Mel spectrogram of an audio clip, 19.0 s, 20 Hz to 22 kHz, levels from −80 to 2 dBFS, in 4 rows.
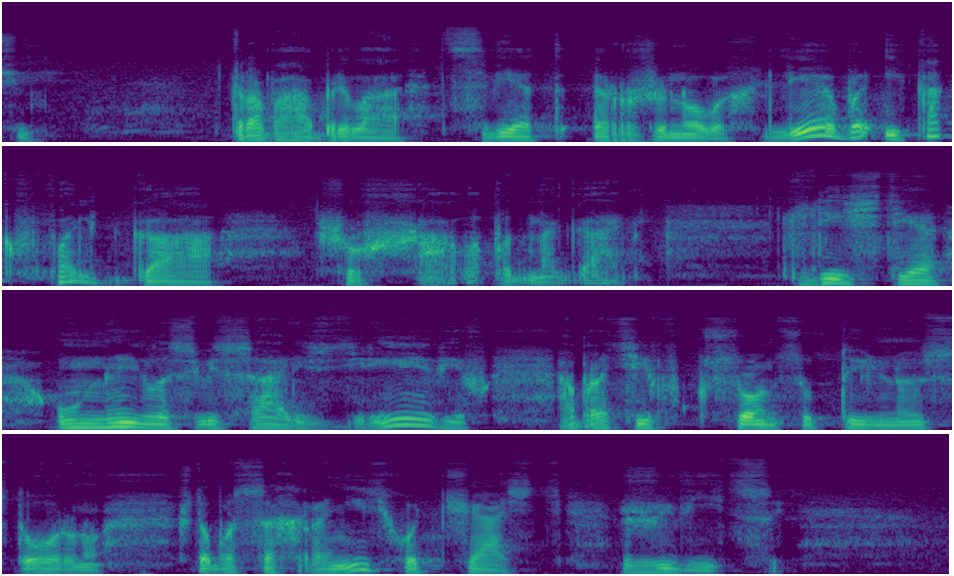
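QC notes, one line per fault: No faults found. Nothing in the audio calls for a time or range on this line.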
